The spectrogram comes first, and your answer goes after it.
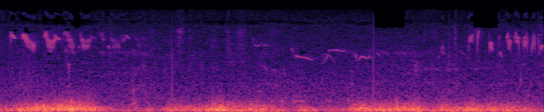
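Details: Resident male lion bringing order to his pride during a scuffle at a kill, Masai Mara. Three low, gruff bursts about every one and a half seconds rumble under scattered high bird chirps.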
